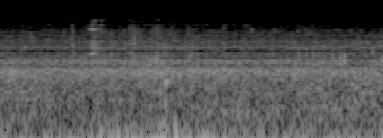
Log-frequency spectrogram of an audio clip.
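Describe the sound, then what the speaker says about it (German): A stream flows steadily and close by at a gold-panning spot in Thuringia with high water, a continuous broadband rush and gurgle with no pauses. "Ich hoffe auch, dass der Bach nicht zu laut ist."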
